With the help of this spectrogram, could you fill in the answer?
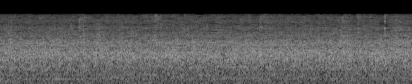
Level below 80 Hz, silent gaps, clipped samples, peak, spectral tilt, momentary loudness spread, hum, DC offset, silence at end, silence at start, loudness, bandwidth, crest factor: -50 dBFS; none; under 0.1%; -10 dBFS; -0.5 dB/octave; 1 LU; none; 0.2%; 0 s; 0 s; -22 LUFS; 11.5 kHz; 14 dB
